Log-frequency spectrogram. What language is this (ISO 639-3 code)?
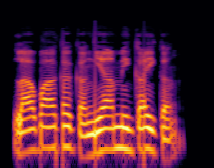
qvl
